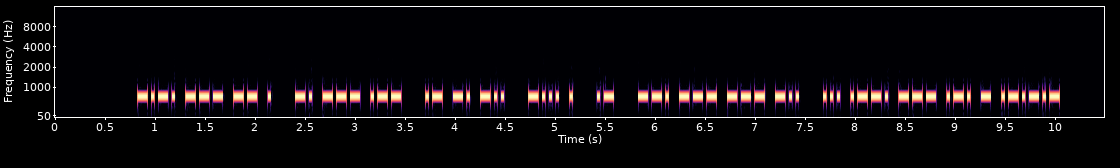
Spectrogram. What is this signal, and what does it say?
Morse code, heard as a keyed tone, about 36 wpm, 700 Hz. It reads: COME NOW AND BE A GOOD SPORT.
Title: Sentences from Top 1000 Words - Review Part 4 - 35wpm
